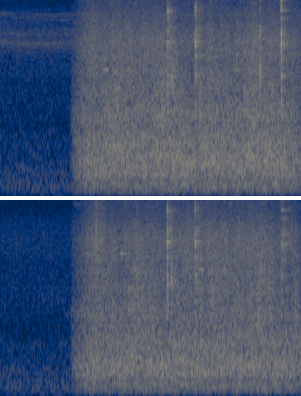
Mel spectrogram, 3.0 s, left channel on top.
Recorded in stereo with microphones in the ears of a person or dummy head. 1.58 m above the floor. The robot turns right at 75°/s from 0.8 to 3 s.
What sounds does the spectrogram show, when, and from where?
1.7 s a camera shutter: 15° right (ahead or behind), 0.7 m; by 2.9 s 50° left (ahead or behind), 0.7 m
